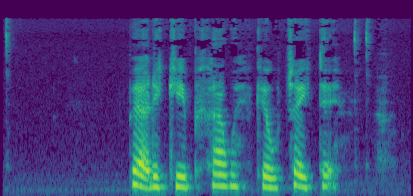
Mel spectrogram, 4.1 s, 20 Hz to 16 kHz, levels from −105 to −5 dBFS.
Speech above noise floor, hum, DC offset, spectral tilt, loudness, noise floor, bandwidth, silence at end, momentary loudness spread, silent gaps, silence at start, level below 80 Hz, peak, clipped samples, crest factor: 46 dB; none; under 0.1%; -5.5 dB/octave; -25 LUFS; -70 dBFS; 11.5 kHz; 0.75 s; 20 LU; none; 1.3 s; -68 dBFS; -6 dBFS; under 0.1%; 20 dB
